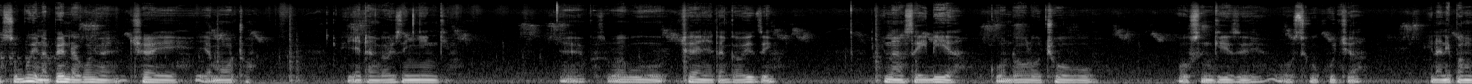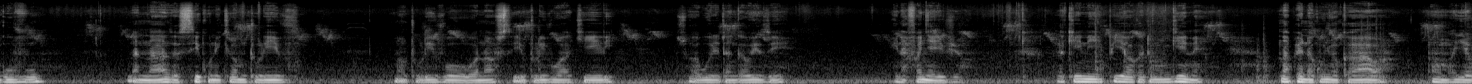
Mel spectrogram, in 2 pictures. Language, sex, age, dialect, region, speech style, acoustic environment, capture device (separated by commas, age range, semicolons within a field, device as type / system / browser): Swahili, male, 25-34, Kenya - Nairobi Sheng-influenced, Kenya, focused; happy, nature; people talking, desktop / Windows / Chrome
